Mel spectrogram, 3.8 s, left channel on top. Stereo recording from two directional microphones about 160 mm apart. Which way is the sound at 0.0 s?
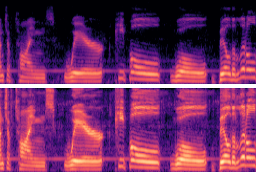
10° right (ahead or behind).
